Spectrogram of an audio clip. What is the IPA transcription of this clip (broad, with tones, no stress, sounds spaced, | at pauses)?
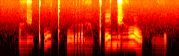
a̤˩ ʒ pʼ o̤˥ t̪ʰ u˩ r a̤˩ pʼ e˥ d͡ʒ a̤˥ lˠ o˩ xʷ e̤˩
